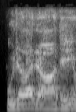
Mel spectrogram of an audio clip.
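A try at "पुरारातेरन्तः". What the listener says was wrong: The first word. The first word. The first word is not Randha also, not Radhe also. It is Purarate Rantaha. Because in the one I've got. There is no dha, there is no dha. Purarate Rantaha.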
